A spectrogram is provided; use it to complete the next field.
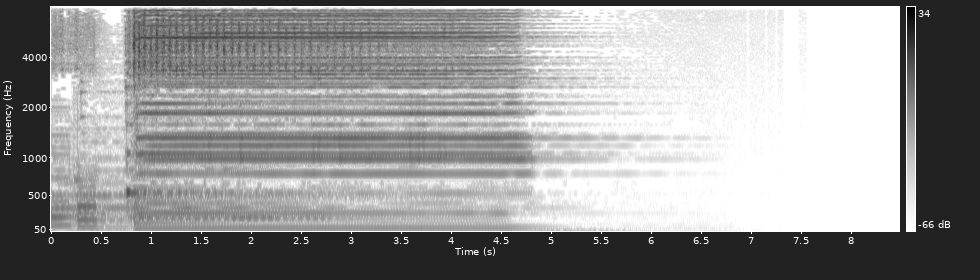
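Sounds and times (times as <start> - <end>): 
hold music: 0.0 - 6.0.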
